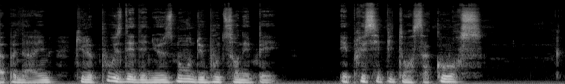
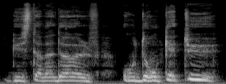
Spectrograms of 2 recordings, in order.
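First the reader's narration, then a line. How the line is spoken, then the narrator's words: Shouting again. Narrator (French): crie-t'il de nouveau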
